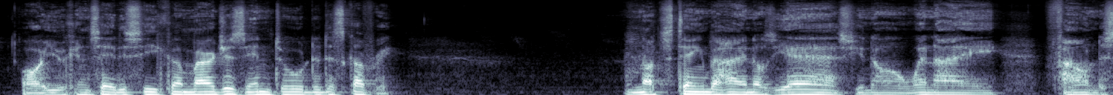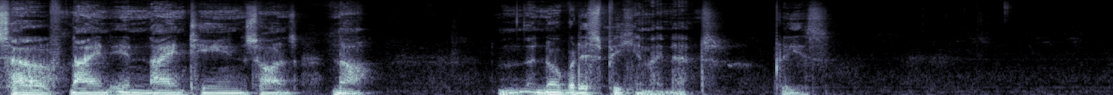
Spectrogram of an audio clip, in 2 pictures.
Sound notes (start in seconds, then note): none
